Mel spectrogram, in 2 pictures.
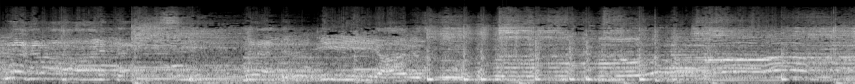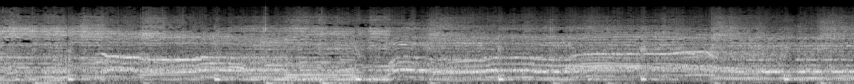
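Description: Loud live concert music: a singer's voice carried over a full band.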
